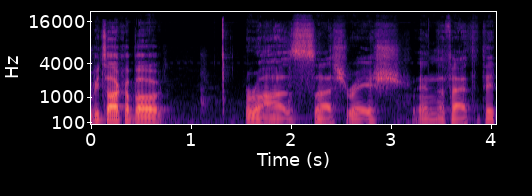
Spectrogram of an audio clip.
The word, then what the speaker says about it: Ra's: Like Batman, it's always been Right. Raish. Always been Raish. First live action adaptation, Roz.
